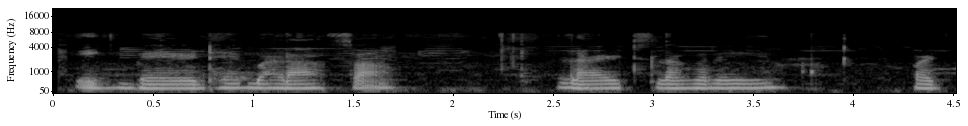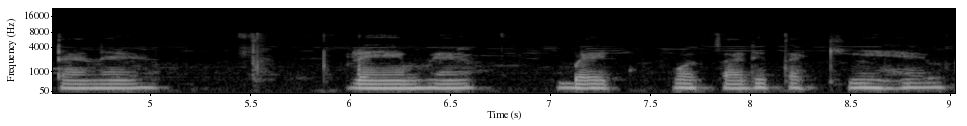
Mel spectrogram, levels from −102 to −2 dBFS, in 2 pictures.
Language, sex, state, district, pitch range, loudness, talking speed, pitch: Hindi, female, Bihar, Begusarai, 160-170 Hz, -44 LUFS, 120 wpm, 165 Hz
